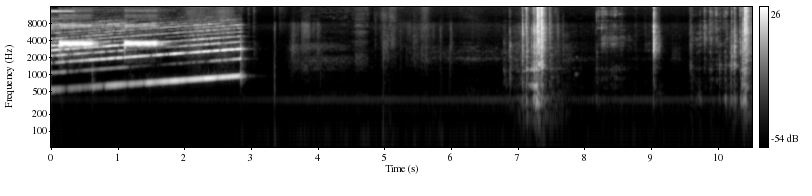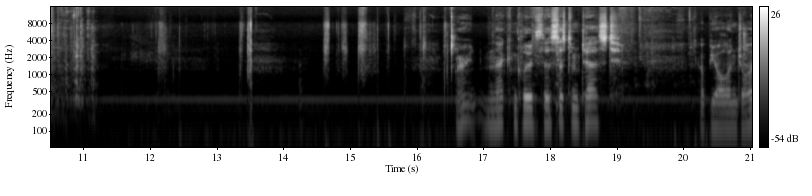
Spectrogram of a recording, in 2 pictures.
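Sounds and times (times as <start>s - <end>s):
faint steady hum: 2.9s - 21.0s
hard objects clicking and clattering: 6.8s - 8.6s, 9.6s - 11.2s.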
